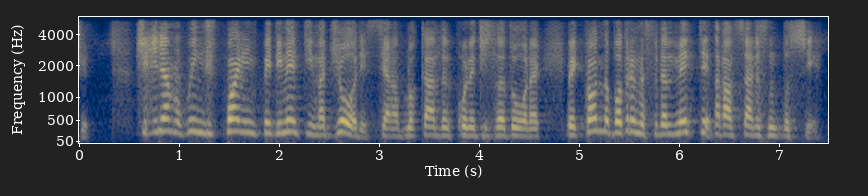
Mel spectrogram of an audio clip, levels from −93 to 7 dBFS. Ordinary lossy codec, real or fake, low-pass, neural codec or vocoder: AAC, 48 kbps; fake; 5.4 kHz; codec, 16 kHz, 0.5 kbps, FunCodec, trained on Chinese and English, 25 frames a second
